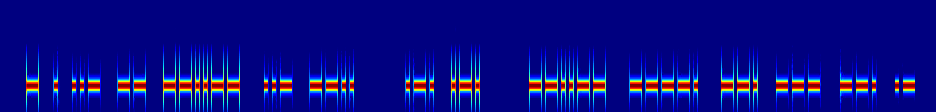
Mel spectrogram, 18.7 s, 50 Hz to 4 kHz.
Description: Morse code, heard as a keyed tone, about 15 wpm, spaced as for 12 wpm, 600 Hz. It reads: TEUM,UZ RR ,9GOGA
